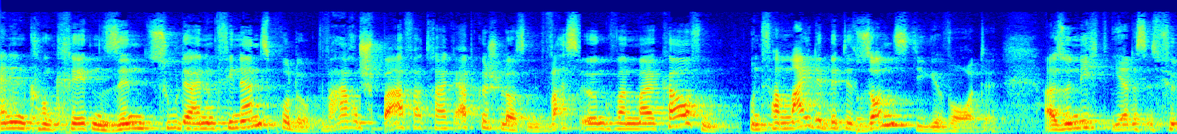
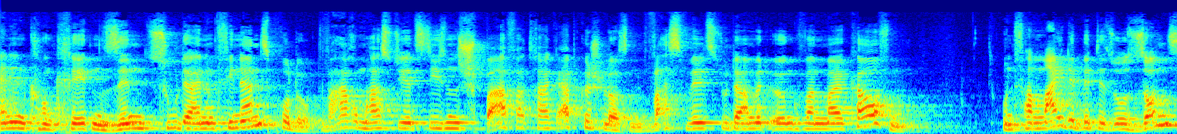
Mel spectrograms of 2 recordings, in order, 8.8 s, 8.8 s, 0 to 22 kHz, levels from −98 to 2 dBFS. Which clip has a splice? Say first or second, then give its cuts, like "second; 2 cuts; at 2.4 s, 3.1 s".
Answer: first; 4 cuts; at 2.7 s, 4.3 s, 5.6 s, 6.4 s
